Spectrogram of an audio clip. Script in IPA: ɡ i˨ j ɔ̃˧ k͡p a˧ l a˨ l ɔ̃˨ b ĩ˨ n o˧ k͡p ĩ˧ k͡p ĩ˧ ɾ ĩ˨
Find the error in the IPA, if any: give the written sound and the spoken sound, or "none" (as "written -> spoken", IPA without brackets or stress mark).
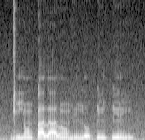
none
